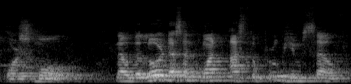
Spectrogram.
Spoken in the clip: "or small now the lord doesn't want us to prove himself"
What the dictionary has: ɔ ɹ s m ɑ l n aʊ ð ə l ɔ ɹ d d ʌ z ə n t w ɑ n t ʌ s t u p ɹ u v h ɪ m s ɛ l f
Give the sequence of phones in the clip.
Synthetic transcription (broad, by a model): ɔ ɹ s m ɑ l n aʊ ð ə l ɔ ɹ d d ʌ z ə n t w ɑ n t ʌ s t u p ɹ u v h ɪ m s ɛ l f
